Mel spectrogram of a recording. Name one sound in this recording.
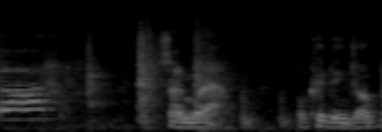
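A middle-aged man speaks in surprise close by.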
